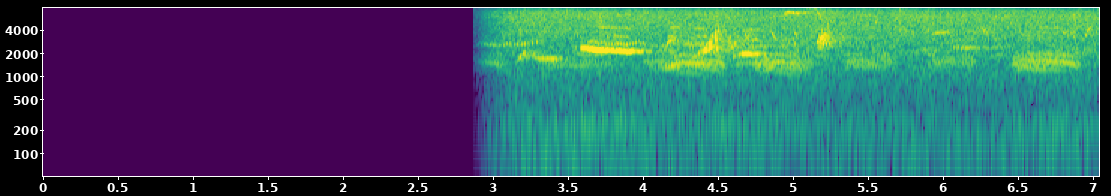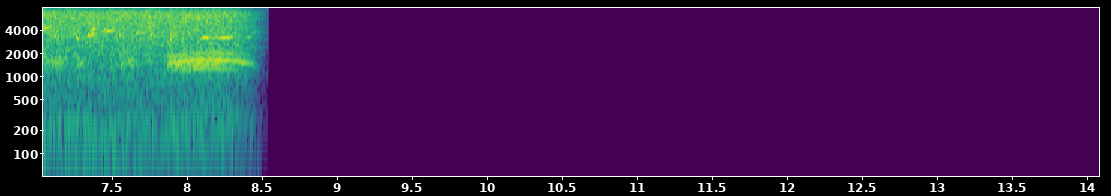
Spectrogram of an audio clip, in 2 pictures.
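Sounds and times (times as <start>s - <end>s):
higher bird chirps: 3.0s - 8.5s
distant birds calling: 3.0s - 8.6s.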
